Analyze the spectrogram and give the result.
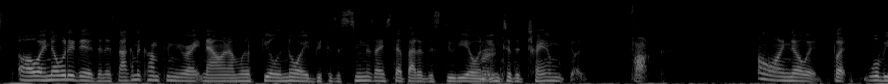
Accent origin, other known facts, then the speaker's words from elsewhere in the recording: New York City, New York, United States; accent: Queens; also born or lived in Israel; was born in Israel, grew up in New York. And my husband says when I get a little mad, my Queens accent comes out.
